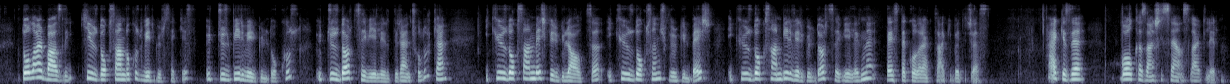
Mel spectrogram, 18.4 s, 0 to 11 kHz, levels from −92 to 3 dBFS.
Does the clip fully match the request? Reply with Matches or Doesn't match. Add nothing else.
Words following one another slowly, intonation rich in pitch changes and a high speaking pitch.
Matches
